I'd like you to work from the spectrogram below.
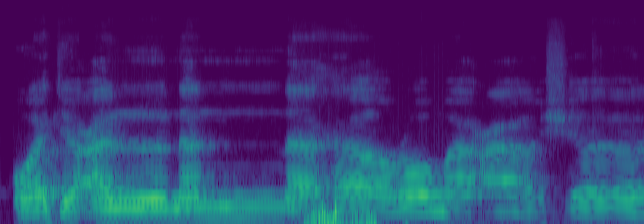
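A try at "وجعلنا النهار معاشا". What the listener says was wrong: Lagi Pak. Wa-nya masuk dulu.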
